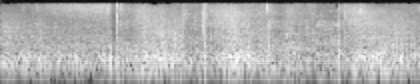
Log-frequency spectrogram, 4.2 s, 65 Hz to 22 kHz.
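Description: Aerial fireworks bursting: a continuous rumbling crackle with sharp cracks about every 0.7 seconds.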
